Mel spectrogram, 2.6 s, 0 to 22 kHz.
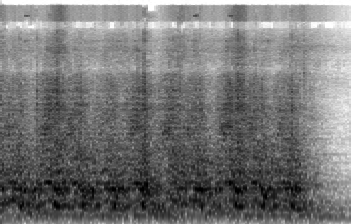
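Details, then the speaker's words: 1955 Chevrolet 3100 truck, unrun since about 1993: steady, even cranking for two seconds that never catches; no start because the ignition points are too old and worn to spark properly, and new points are probably needed. "Yeah, I think we're going to probably have to have some points. Yeah. I started getting them to spark, but they're just so old and worn down, they just ain't, yeah, they ain't wanting to cooperate."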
